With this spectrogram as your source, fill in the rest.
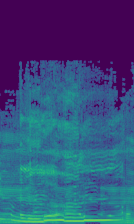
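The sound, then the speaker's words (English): People imitate walrus calls at a live festival show. Long, wavering, howl-like tones from at least two voices overlap, sliding up and down in pitch and sustained throughout. “You guys sound like a bunch of walruses or something.”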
